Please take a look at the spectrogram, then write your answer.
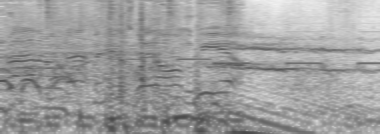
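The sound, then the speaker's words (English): A loud car chase from an Edgar Wright film, done with practical effects and real stunt driving: engines roar steadily while tires squeal and screech in repeated rising and falling wails, ending in a long skid. “We see all these practical effects of all the car chases and car crashes.”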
